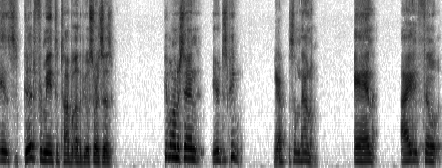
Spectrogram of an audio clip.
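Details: Adult man with aphasia following a stroke, real patient in recovery with therapy-app practice; aphasia.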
